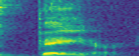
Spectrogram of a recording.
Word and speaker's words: Boehner: It's not Boner, it's Boehner.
